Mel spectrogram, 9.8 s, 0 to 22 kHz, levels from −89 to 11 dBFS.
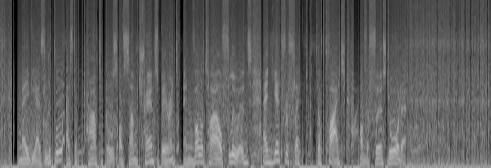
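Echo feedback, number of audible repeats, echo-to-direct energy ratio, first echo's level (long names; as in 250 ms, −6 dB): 31%, 2, −17.0 dB, −17.5 dB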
